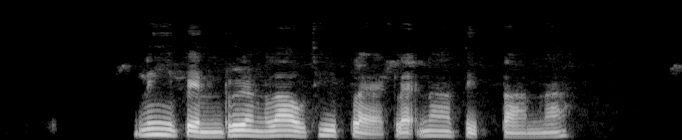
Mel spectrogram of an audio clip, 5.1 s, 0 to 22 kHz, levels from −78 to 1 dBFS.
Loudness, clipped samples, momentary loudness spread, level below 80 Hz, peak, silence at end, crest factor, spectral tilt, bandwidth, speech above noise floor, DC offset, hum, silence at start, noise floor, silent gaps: -18 LUFS; under 0.1%; 10 LU; -62 dBFS; -2 dBFS; 0.85 s; 18 dB; -9.5 dB/octave; 10.5 kHz; 55 dB; under 0.1%; none; 1 s; -72 dBFS; none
